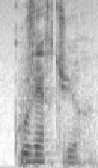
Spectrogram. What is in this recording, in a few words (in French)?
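"couverture", French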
